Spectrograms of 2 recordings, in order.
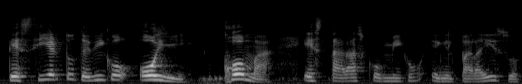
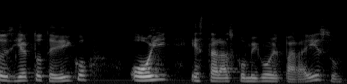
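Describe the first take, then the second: First: The pause comes after the word hoy. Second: The pause comes before the word hoy.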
